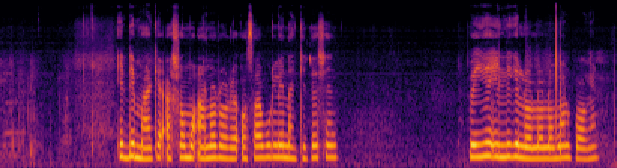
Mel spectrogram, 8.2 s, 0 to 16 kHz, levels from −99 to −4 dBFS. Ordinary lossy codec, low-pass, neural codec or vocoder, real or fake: none; 14.4 kHz; none; real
